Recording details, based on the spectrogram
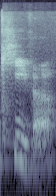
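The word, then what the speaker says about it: Caoimhe: See also the names Kielta and Kiva, or Quilter and Quiver depending on where you're from.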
